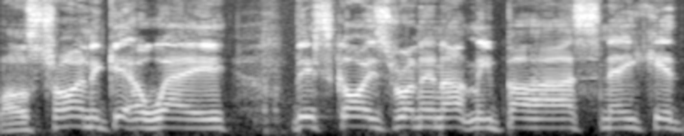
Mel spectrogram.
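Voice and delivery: ordinary talk, nothing marked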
